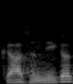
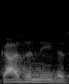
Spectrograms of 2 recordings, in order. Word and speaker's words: Gazzaniga: got it, I thought about it, is this Gazzaniga guy, is that did I say his name right? Gazzaniga, yeah.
